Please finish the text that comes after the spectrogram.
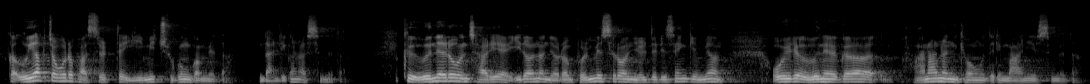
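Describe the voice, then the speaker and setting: A man's voice: on the low side, brisk, darkish tone. A man preaching an expository sermon as a pastor, exhorting his listeners and often putting rhetorical questions to them.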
